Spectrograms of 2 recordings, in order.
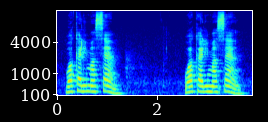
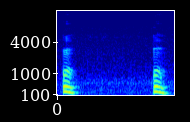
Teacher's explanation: in Japanese, you don't pronounce an N. It's a nasal pronunciation that you pronounce from the back of your nose.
